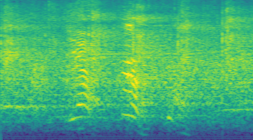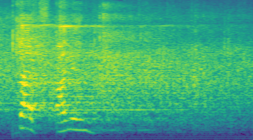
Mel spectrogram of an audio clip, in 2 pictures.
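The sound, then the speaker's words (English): A church audience claps steadily in a dense, crackling patter that runs the whole time, with a voice calling out briefly over the applause. “Hey, I thought you would clap that one. I thought you'd be clapping.”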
